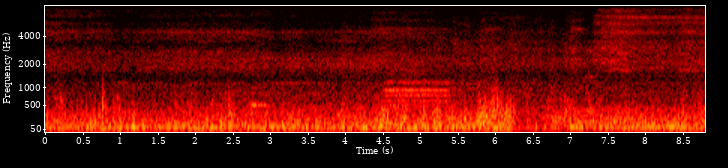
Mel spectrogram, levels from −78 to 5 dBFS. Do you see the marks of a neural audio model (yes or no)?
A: no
